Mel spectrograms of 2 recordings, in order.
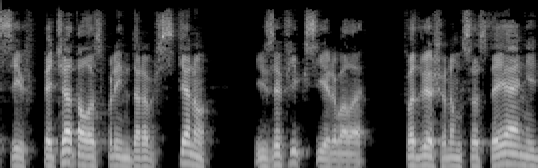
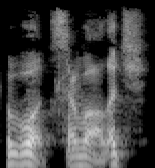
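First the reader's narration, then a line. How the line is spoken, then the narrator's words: Groaning. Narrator (Russian): простонал Шреддер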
